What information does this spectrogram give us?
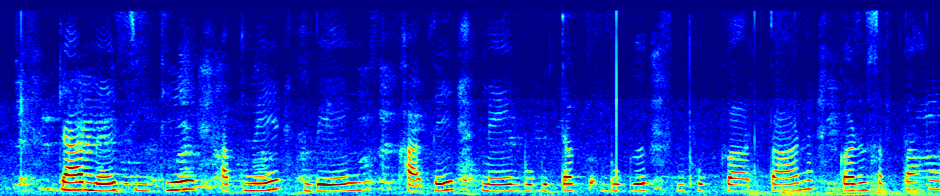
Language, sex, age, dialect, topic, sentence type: Hindi, female, 25-30, Marwari Dhudhari, banking, question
